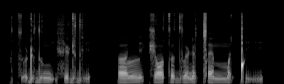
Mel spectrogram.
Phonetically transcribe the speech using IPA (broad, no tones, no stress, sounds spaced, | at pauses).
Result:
t͡s ṵ ɖ ṵ d u ŋ ḭ fʲ ɑ ɖ ə d ḭ | ʌ lː ḭ t͡ʃ ɔ t ʊ d l ʊ ɳ ə ǀ ɛ mː ʌ ǃ ḭ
